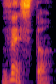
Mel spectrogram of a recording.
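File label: "vest", Romanian; gcompris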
